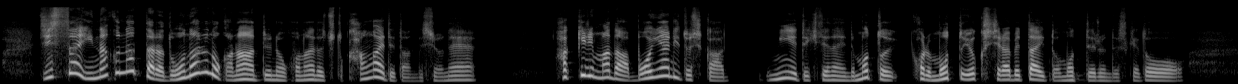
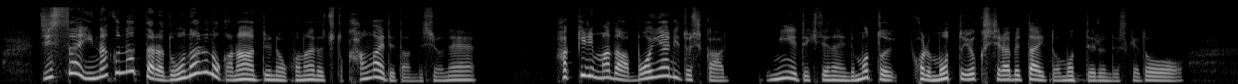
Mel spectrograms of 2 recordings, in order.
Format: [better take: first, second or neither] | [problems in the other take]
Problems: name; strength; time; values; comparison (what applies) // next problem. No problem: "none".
second | thin; very slightly; fading below 350 Hz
